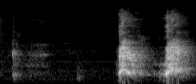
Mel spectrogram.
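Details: Buster, a pet bulldog, barks as soon as the camera is switched on: a faint short sound, then two loud, harsh barks in quick succession about half a second apart.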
